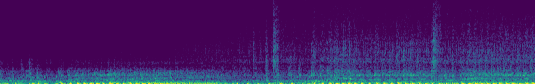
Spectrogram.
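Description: Motorcycle engine running at low speed, with a steady fast pulsing exhaust note and two brief clicks near the middle.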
